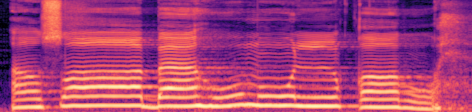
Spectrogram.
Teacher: Lalu alif lamnya namanya alif lam qamariyah, karena alif lam ketemu dengan huruf qamariyah yaitu qaf, maka lam sukun dibaca dengan idhar atau jelas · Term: idhar qamari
